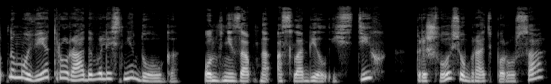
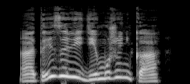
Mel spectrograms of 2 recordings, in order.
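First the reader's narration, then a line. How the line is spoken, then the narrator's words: Cheerful advice. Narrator (Russian): весело посоветовал Хирдман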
